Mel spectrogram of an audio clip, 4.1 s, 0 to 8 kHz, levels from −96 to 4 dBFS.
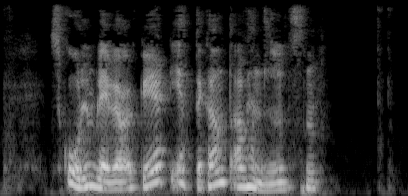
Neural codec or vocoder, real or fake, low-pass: none; real; 7.2 kHz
